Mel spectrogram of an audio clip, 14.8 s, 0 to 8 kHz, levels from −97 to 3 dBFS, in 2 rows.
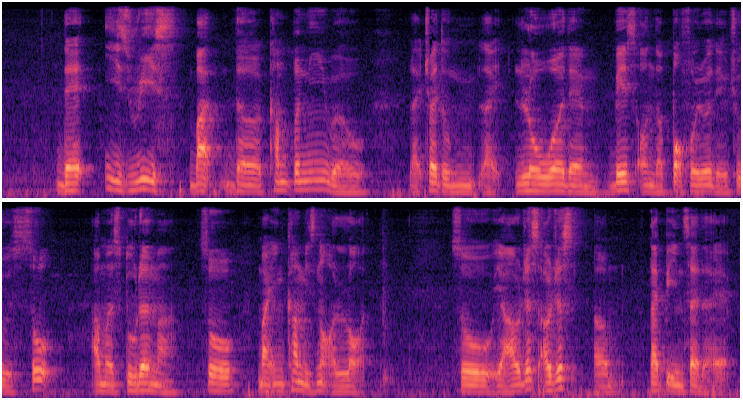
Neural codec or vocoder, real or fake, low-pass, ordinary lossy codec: none; real; 7.2 kHz; AAC, 48 kbps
